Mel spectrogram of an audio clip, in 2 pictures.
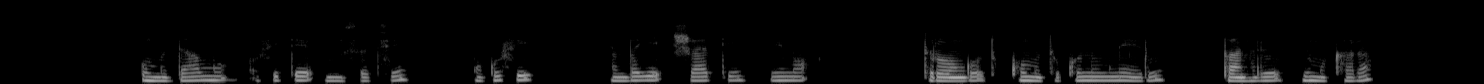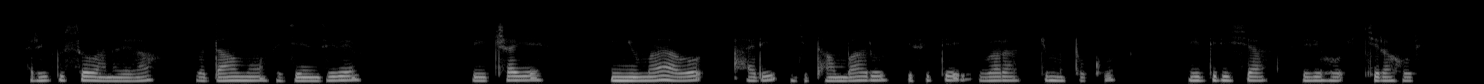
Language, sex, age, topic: Kinyarwanda, female, 18-24, finance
